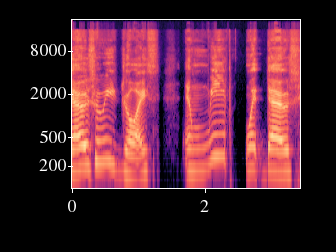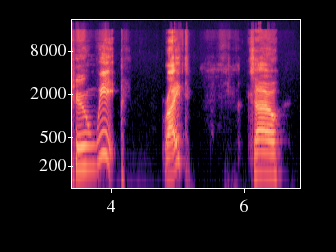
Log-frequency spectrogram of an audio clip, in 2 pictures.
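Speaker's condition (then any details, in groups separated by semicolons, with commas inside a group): Cerebral palsy; from birth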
